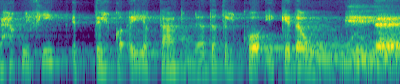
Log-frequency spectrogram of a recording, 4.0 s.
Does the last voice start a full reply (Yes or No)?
No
